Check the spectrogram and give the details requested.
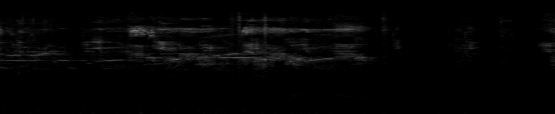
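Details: House sparrows feeding young give a dense jumble of high, bright chirps for nearly four seconds, then fall quieter with a few scattered chirps near the end.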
